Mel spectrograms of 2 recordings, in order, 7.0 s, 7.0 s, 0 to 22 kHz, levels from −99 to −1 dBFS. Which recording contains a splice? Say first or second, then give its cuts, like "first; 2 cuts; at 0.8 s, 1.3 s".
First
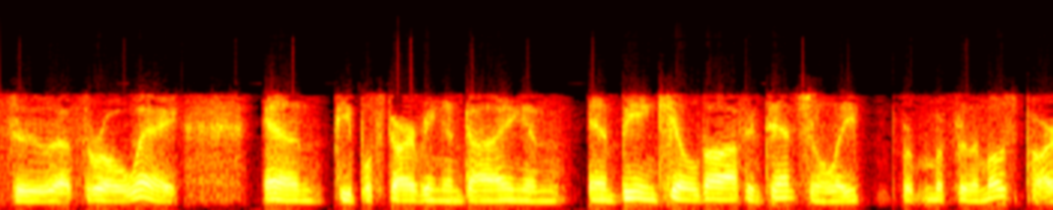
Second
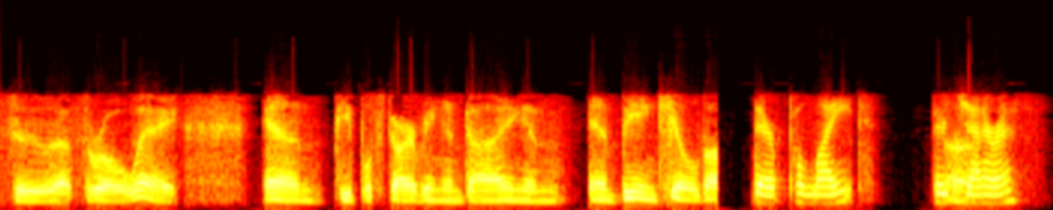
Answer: first; 1 cut; at 4.8 s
